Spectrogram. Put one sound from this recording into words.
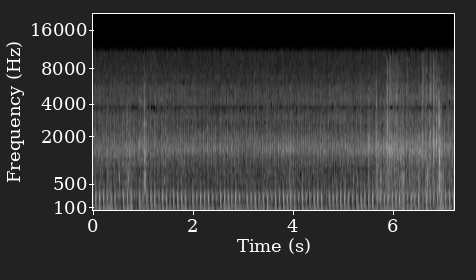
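Stones and dirt crunch and rattle under knobby tyres.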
